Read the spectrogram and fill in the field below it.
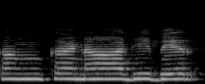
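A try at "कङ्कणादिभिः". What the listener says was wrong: Bihi, make it Bihi. If you have a ir there.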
